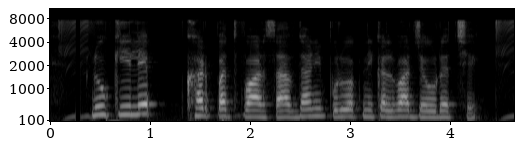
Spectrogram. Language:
Magahi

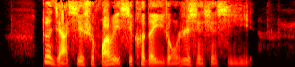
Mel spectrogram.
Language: Chinese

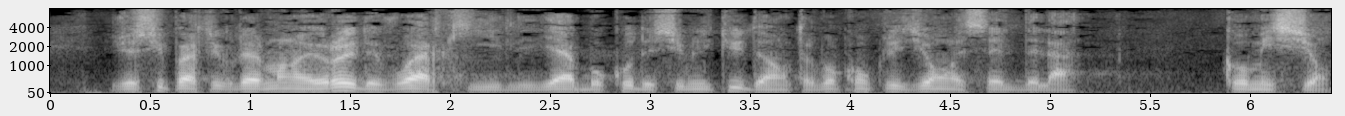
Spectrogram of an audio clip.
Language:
French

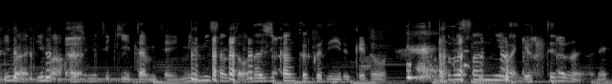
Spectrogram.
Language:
Japanese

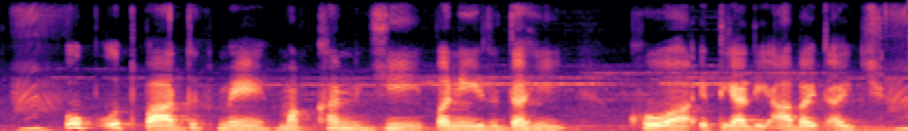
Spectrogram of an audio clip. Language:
Maithili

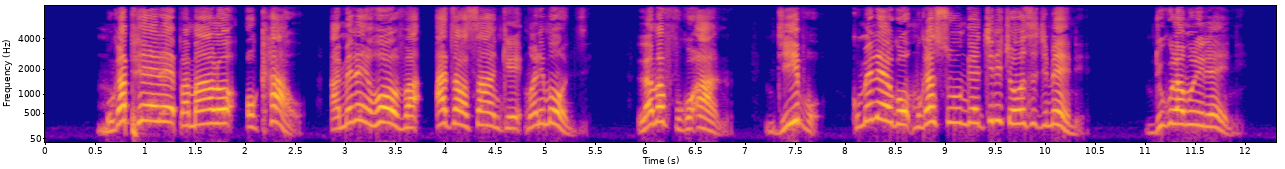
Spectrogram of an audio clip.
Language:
Nyanja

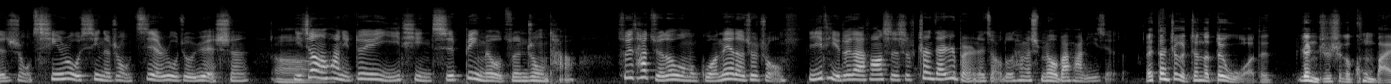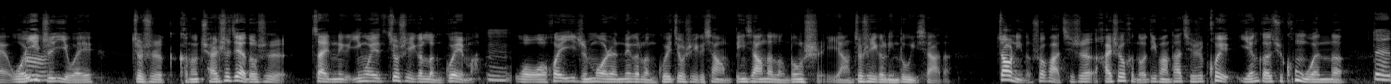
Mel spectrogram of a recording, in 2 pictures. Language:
Chinese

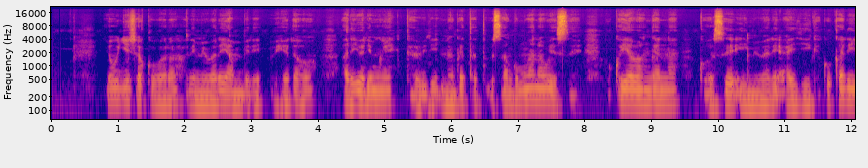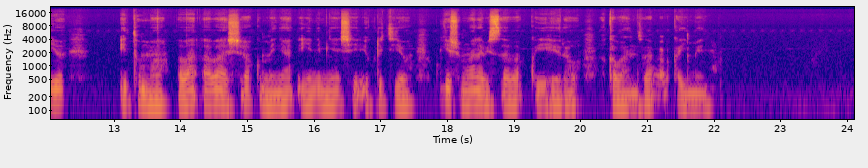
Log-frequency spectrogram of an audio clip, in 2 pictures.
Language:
Kinyarwanda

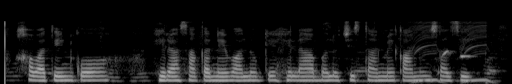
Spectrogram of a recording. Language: Urdu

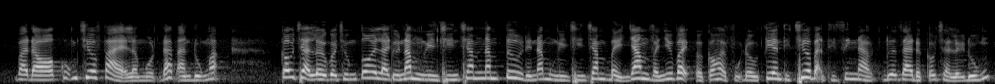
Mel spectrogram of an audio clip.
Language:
Vietnamese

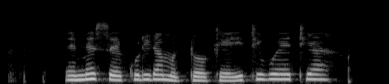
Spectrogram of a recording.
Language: Ganda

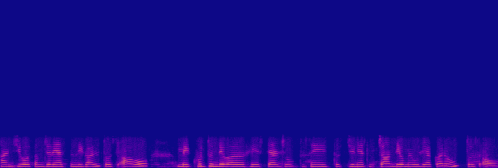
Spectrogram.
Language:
Dogri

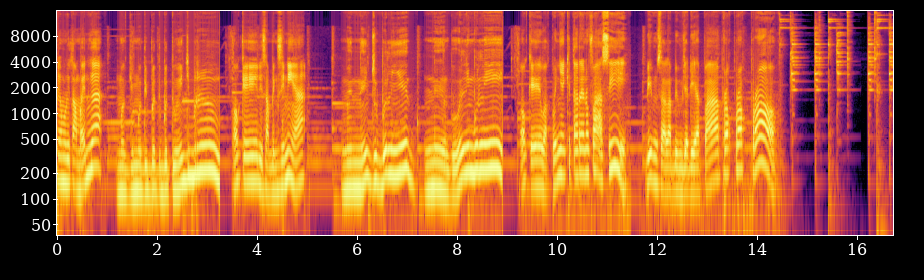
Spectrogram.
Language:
Indonesian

